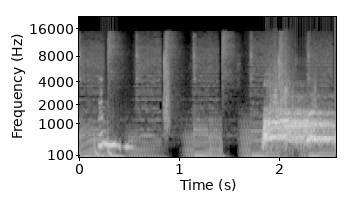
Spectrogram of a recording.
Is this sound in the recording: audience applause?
no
